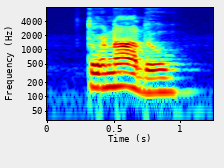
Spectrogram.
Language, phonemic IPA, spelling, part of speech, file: Dutch, /tɔrˈnado/, tornado, noun, Nl-tornado.ogg
- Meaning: tornado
